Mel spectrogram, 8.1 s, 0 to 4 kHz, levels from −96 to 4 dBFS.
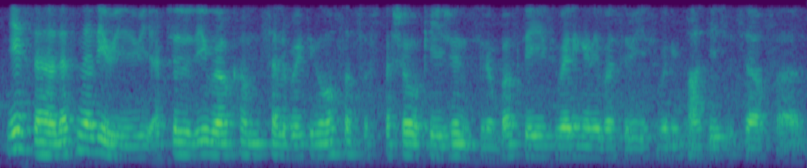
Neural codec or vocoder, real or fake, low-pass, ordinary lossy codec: none; real; 3.6 kHz; none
